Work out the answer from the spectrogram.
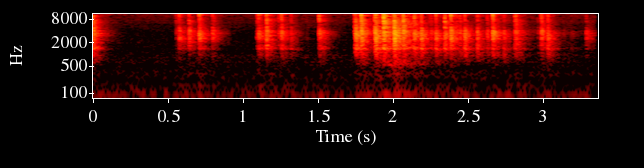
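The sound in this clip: Keys pressed on a new RGB computer keyboard, starting as a few short bursts of clicking and then running into a longer, denser clatter of typing, fairly quiet and with no talk.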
